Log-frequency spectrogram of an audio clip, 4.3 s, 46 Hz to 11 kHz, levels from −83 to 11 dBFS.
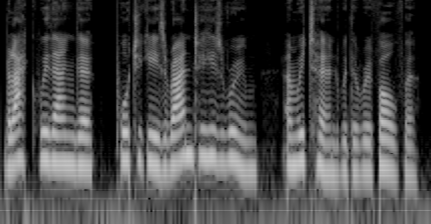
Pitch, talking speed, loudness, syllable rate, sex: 190 Hz, 180 wpm, -19 LUFS, 5.7 syllables/s, female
